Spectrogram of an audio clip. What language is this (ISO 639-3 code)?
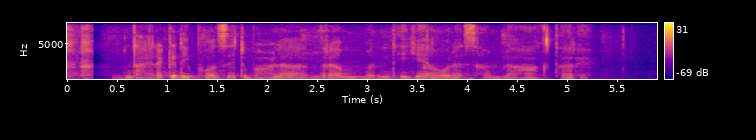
kan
